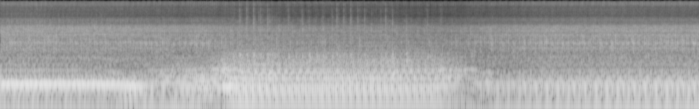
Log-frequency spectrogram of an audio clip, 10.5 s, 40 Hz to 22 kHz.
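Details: Kubota D1105 diesel, about 300 hours, fitted as a sailboat inboard, running on old tank diesel. Rough, regular knock only at idle that fades when revved. It once overheated after running out of coolant; owner suspects rod knock.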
